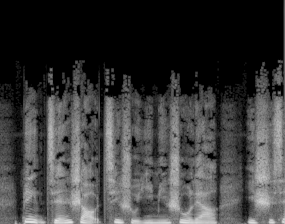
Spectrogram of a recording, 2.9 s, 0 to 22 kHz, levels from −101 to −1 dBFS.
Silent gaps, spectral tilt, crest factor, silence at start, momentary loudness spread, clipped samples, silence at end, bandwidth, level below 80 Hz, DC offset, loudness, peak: none; -4 dB/octave; 16 dB; 0 s; 6 LU; under 0.1%; 0 s; 15.5 kHz; -52 dBFS; under 0.1%; -21 LUFS; -6 dBFS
